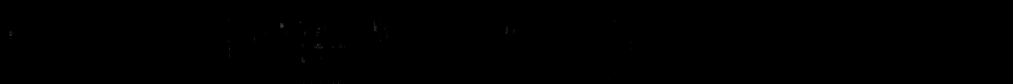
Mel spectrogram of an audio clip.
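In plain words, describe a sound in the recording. Game pieces click softly on a tabletop.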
